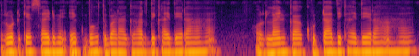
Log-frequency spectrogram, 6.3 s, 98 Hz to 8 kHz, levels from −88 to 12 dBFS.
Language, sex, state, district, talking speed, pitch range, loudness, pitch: Hindi, male, Jharkhand, Palamu, 190 wpm, 135-145 Hz, -16 LUFS, 140 Hz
